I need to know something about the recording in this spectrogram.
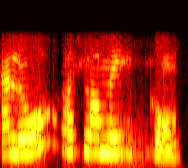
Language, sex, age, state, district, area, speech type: Kashmiri, female, 45-60, Jammu and Kashmir, Srinagar, urban, conversation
